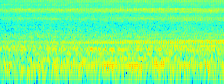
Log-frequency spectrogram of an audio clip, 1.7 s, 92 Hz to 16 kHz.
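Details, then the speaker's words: Portable aircon after a no-power repair and power supply conversion, non-inverter compressor: a steady, even hum with fan rush and no rattles or cycling; it starts at once, draws 3.4 A at a 22-degree setting and cools normally. "Yun, nabuhay. Ayan na, may display na. Buhayin natin. Yun, mandar na agad yung compressor."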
